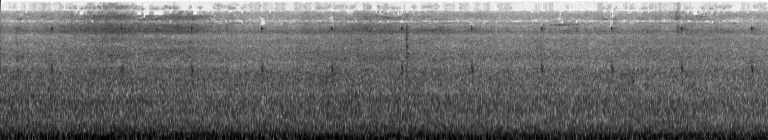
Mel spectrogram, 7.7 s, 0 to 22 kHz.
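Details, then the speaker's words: Heard from inside the car while driving, even around 15 mph: constant low rumble, unchanged when loading side to side, sometimes louder decelerating; wavy, unevenly worn rear tires, not the suspected wheel bearing. "In this case, the tread on the tire is wavy, and that uneven wear is what's creating this constant rumble. So, while it may sound like a bearing at first, this is a classic example of tire noise."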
